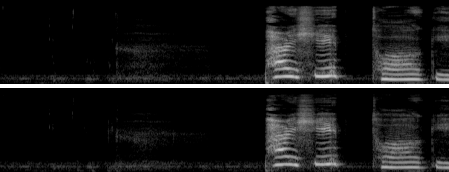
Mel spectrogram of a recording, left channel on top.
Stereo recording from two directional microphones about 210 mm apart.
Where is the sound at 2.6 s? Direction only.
45° left (ahead or behind).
